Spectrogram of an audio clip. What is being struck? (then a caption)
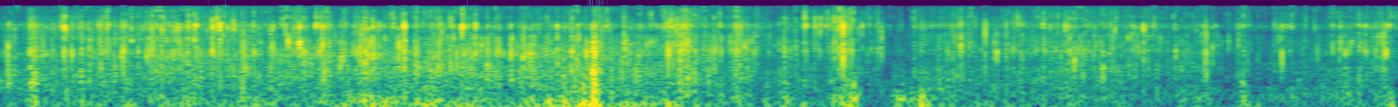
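Plastic bubble wrap. Clear plastic bubble wrap laid over the microphone is squeezed, rubbed and scratched with fingers. It makes a steady, dense crinkling and crackling with a low rumble underneath and bright, sharp ticks on top. A louder crunch stands out near the middle before the rustling settles back to a softer, even texture.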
